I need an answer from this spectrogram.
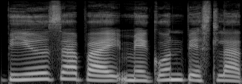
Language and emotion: Bodo, neutral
